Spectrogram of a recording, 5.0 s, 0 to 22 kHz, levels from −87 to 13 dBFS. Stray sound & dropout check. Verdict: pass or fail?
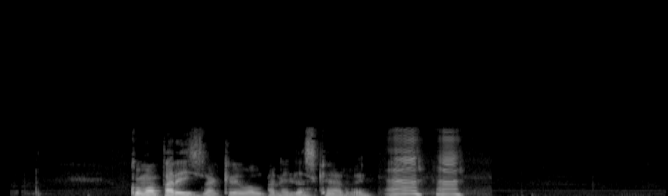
fail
